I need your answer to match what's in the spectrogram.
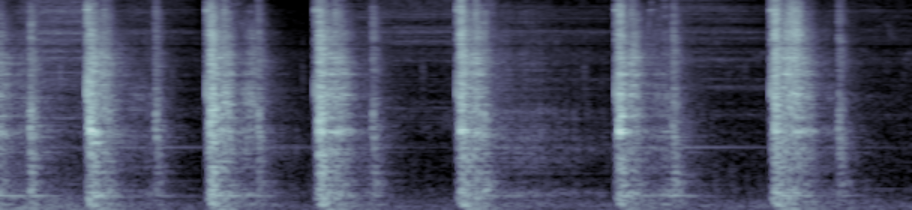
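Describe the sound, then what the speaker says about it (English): An engine is turned over slowly by hand, and seven evenly spaced whooshing compression strokes arrive about once a second with quiet gaps between them. "Hear the compression stroke on it?"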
